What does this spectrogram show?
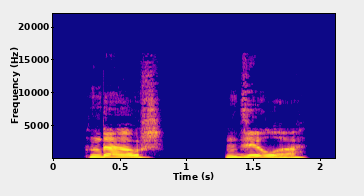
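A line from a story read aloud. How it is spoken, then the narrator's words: Friend's short laugh. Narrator (Russian): хохотнул друг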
